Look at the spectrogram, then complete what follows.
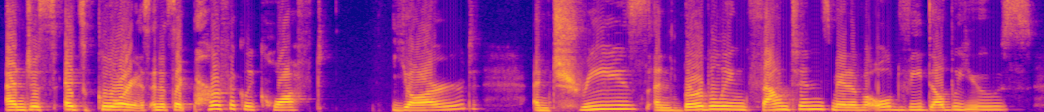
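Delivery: ordinary delivery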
